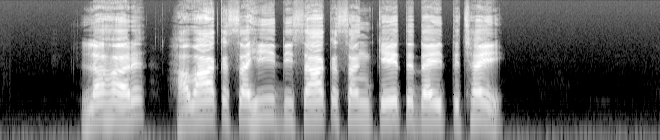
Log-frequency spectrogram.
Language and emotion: Maithili, neutral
